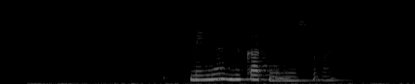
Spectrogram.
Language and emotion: Russian, neutral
